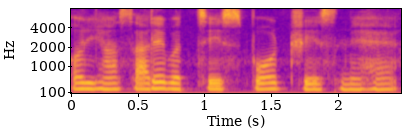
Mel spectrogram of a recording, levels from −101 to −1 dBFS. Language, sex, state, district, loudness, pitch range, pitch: Hindi, female, Jharkhand, Deoghar, -16 LUFS, 195-210 Hz, 200 Hz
